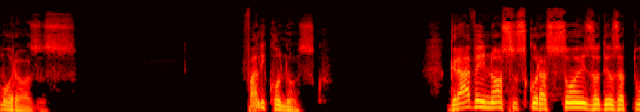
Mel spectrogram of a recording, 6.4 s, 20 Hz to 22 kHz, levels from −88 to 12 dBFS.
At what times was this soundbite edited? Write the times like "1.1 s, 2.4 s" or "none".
none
